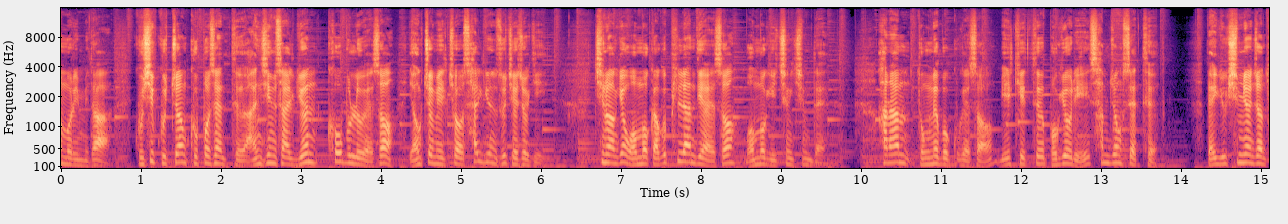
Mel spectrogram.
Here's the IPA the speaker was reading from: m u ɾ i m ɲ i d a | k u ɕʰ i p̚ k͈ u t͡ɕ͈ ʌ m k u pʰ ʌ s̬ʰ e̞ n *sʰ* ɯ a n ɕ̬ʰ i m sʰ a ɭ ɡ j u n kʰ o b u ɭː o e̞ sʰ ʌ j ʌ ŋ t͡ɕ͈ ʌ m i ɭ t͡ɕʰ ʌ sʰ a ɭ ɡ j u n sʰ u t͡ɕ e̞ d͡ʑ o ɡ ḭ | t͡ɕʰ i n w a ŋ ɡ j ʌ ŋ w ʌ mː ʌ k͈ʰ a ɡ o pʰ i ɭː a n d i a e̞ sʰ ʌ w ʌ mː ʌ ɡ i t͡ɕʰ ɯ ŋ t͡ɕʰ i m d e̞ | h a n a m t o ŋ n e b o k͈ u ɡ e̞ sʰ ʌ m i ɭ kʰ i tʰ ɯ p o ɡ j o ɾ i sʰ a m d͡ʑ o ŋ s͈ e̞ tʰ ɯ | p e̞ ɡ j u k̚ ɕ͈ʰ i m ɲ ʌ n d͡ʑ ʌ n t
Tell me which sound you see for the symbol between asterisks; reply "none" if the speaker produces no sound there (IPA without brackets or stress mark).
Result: tʰ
